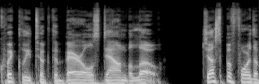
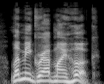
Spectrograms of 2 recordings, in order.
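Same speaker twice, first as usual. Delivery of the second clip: mock excited yell, pitched well up; 10 semitones higher than usual. A narrator's reading. Sailor offering to hoist the barrels, mildly yelled with excitement. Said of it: "The other excitedly yells out".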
